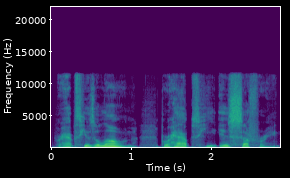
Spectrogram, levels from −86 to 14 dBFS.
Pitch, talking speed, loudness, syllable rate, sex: 110 Hz, 165 wpm, -18 LUFS, 5.7 syllables/s, male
